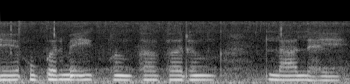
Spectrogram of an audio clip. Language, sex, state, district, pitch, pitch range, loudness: Hindi, female, West Bengal, Alipurduar, 210 Hz, 205-215 Hz, -15 LUFS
